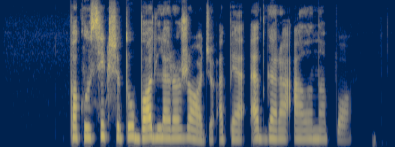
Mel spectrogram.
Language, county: Lithuanian, Klaipėda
